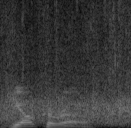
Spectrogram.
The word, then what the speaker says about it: Gyokuro: If she were in Japan, it would be Gyokuro. But because it came to English, that's a bit of an anglicized pronunciation. And hearing Gyokuro told her in her mind it's A.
